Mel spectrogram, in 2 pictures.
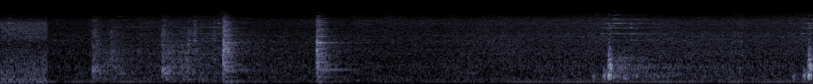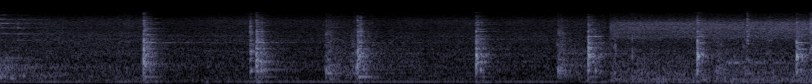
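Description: A metal rod knocks sharply against metal, again and again.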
